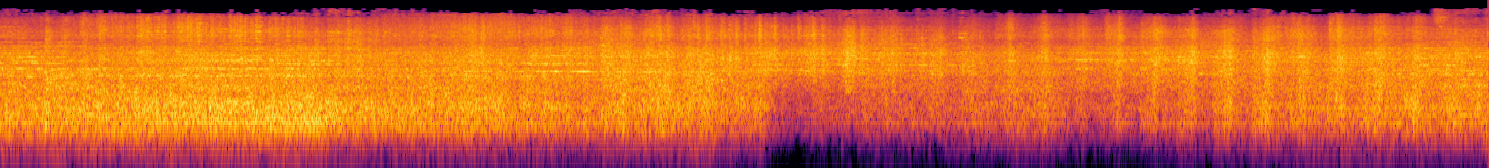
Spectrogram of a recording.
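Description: Freight cars of a CN manifest train rolling past, their wheels clacking rhythmically over the rail joints. About halfway through the deeper rumble drops away, leaving sharper, evenly spaced clacks.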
